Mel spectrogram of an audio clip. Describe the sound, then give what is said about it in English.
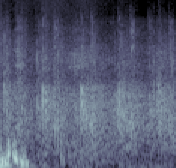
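An audience clapping, a steady, even patter of many hands with no voices over it, fairly soft throughout the brief moment. “You can clap.”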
